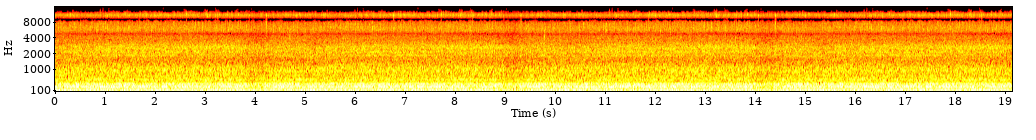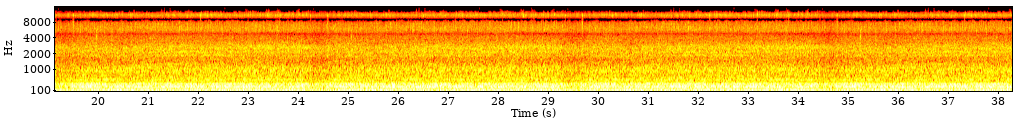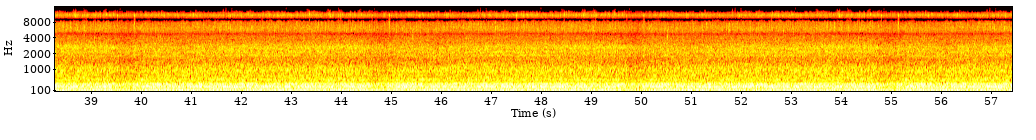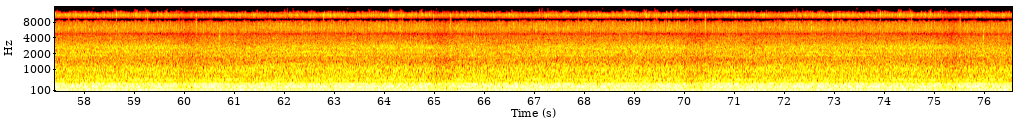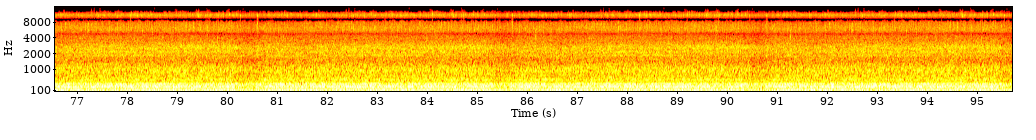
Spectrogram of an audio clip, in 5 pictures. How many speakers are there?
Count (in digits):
0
